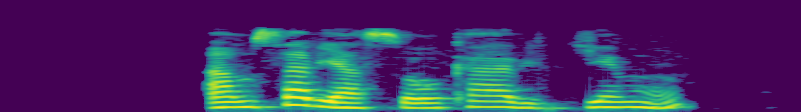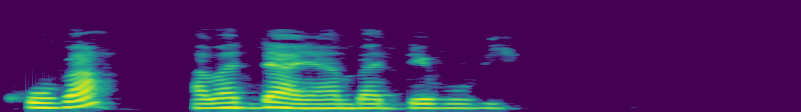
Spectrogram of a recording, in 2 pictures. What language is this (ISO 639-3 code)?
lug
